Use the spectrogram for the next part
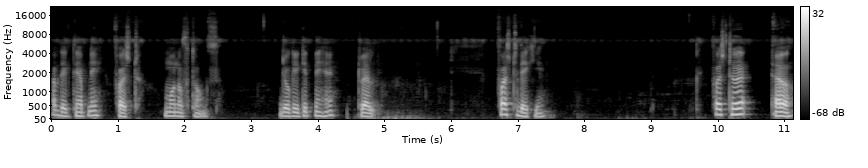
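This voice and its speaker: A man's voice: mid-range voice, unhurried, long pauses, mellow, lo-fi sound. A man teaching an exam coaching lesson, asking questions and answering them himself. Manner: asks and answers own questions.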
